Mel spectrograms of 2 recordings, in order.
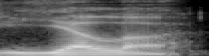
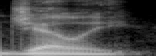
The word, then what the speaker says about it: Jelle: Name is pronounced Jelle, not Jelly.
